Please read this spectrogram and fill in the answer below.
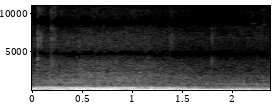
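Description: A car engine accelerating nearby: a low rumble whose pitch rises over the first second and a half, then fades back.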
